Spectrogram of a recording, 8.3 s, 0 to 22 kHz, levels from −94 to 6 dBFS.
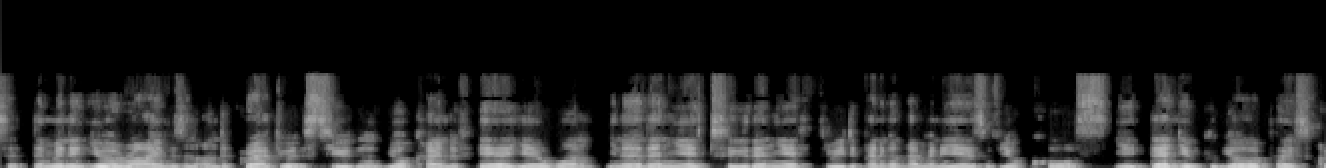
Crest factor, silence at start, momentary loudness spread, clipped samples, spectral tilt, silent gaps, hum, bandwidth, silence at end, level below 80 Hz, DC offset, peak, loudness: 16 dB; 0 s; 8 LU; under 0.1%; -5.5 dB/octave; none; none; 12.5 kHz; 0 s; -72 dBFS; under 0.1%; -4 dBFS; -21 LUFS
